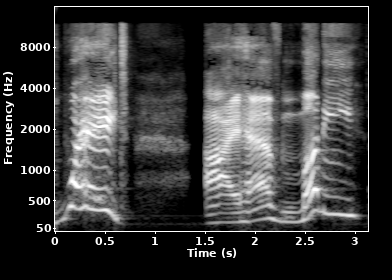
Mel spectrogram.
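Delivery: a high loud wait, then slow pleading; desperate plea. Retold or imitated. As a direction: cry out, then bargain slowly. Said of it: "the pumpkin goes".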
